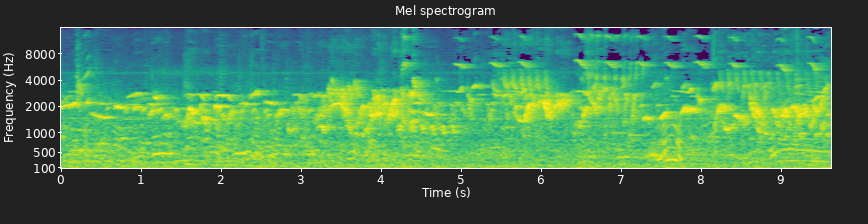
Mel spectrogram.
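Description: Caged white-rumped shamas (murai batu) singing in competition, several at once: a dense, unbroken run of quick, varied whistled phrases and chatters that overlap one another.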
